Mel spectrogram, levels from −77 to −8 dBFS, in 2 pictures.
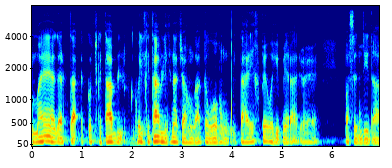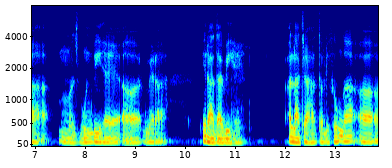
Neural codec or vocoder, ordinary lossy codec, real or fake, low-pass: none; none; real; 7.2 kHz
